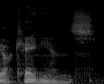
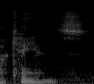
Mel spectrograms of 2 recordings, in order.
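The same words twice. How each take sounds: First: The word sounds like 'Arcanians'. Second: The word sounds like 'Achaeans'. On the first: The speaker calls it wrong. "I think I just said Arcanians" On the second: The speaker calls it right. "it's actually Archaeans"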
